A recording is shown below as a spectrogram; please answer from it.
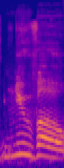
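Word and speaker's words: nouveau: of newvo oh yes nvo newvo I got it guys yes it's Nuvo which is French for new yeah I know that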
